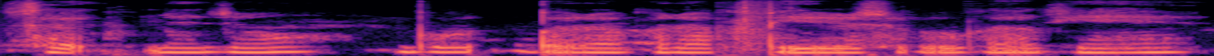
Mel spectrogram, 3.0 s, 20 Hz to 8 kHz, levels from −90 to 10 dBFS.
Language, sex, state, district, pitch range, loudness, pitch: Hindi, female, Arunachal Pradesh, Longding, 225-245 Hz, -19 LUFS, 235 Hz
